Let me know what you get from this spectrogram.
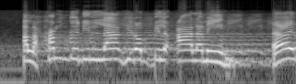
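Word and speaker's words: الحمد لله: একটু কথা বলুন না আলহামদুলিল্লাহি রাব্বিল আলামিন। এই মা বোনেরা ভালো করে শুনে নিন। আলহামদু এ গলার ভেতর থেকে হেটা উচ্চারণ করবেন।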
